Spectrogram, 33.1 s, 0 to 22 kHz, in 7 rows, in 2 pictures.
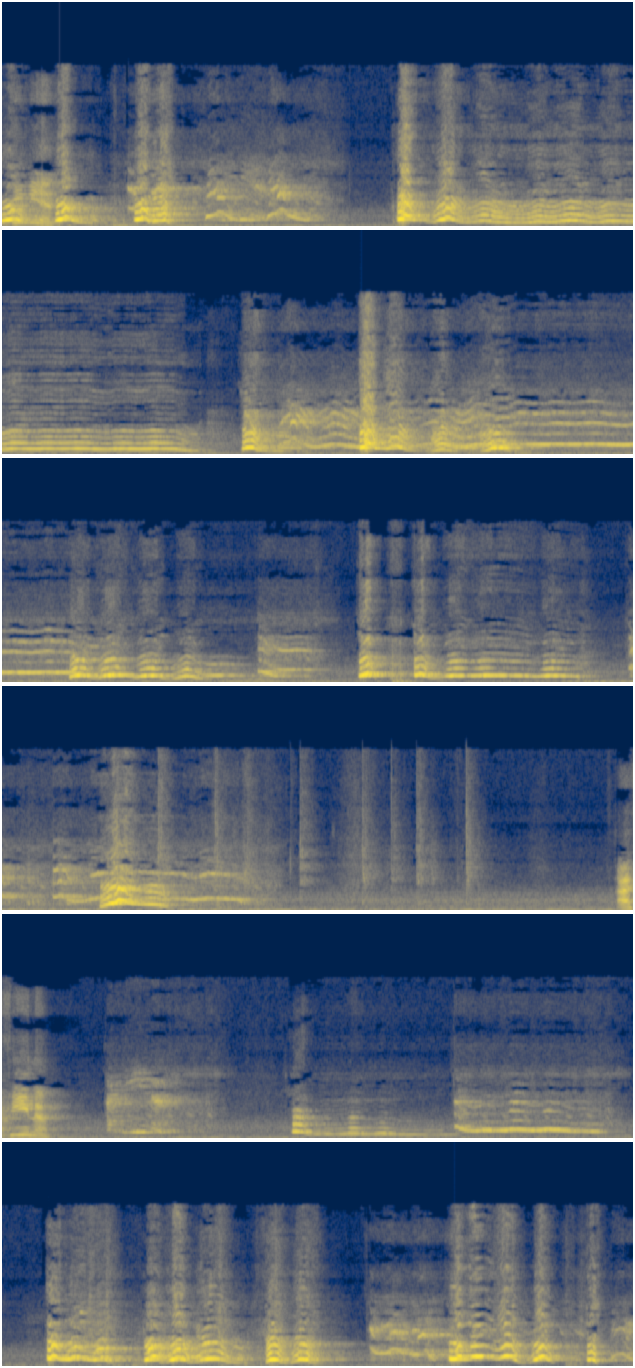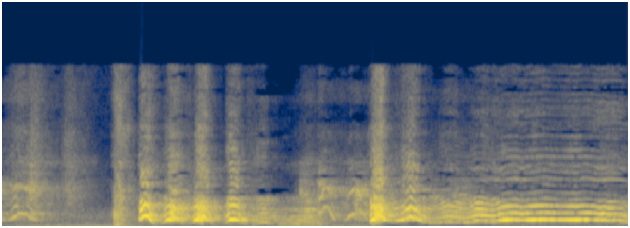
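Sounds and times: dog yipping: 0.0s - 3.5s, 6.6s - 13.0s, 13.6s - 16.3s, 19.7s - 20.6s, 22.3s - 31.9s
dog howling: 6.6s - 11.8s.

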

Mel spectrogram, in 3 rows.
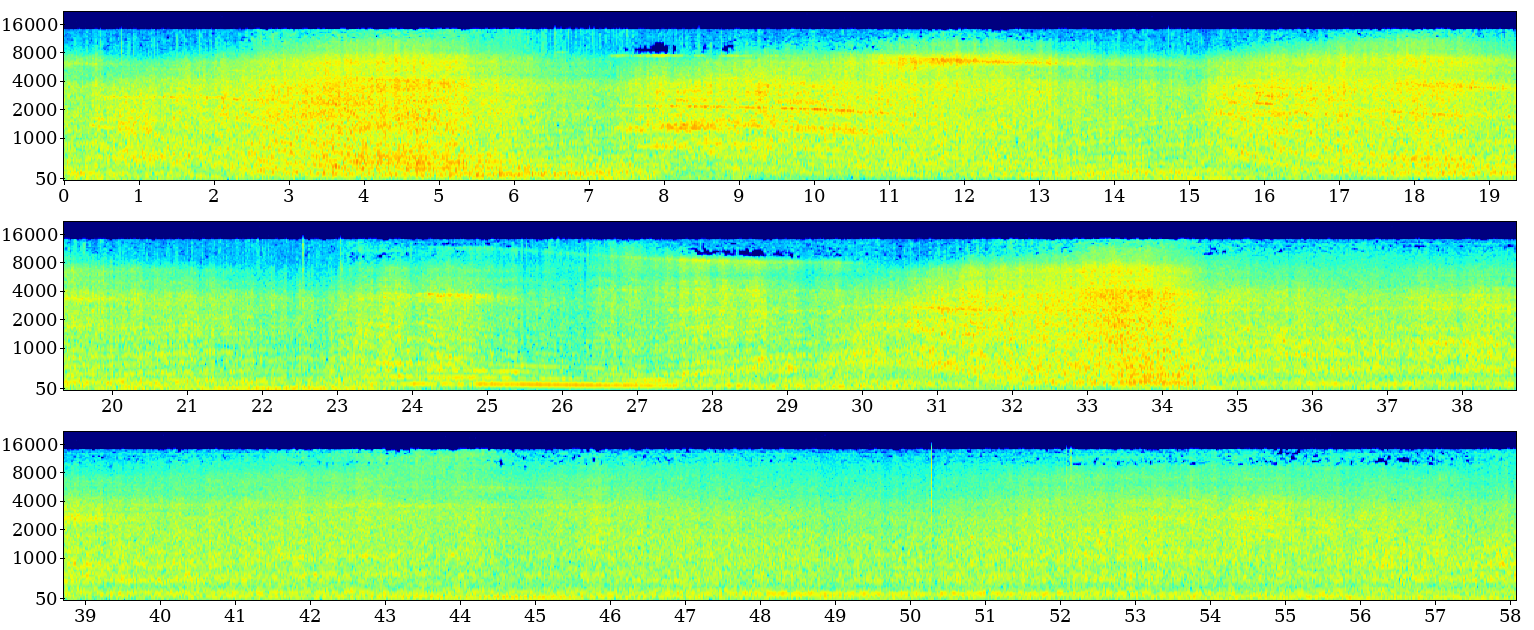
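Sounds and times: jet airliner passing overhead: 0.0s - 58.0s
turboprop propeller drone: 0.0s - 58.0s.

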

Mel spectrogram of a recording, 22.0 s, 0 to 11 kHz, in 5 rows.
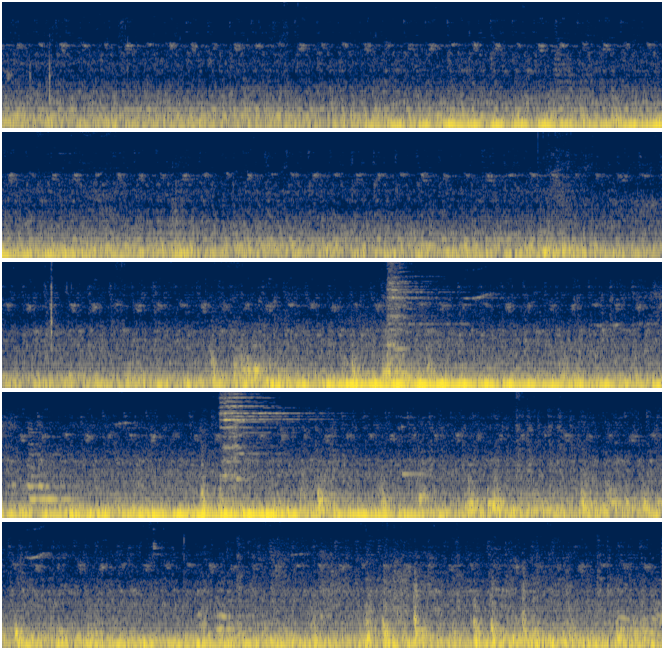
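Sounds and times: train moving: 0.0s - 22.0s
sharp metal clanks: 11.2s - 12.2s, 14.5s - 16.4s.

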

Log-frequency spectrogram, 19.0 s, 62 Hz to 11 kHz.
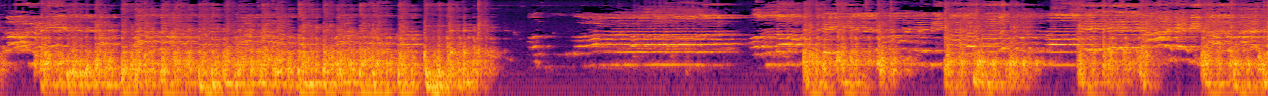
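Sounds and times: frame drums struck by hand: 0.0s - 7.8s, 16.2s - 19.0s
boys' chorus singing: 0.0s - 19.0s.

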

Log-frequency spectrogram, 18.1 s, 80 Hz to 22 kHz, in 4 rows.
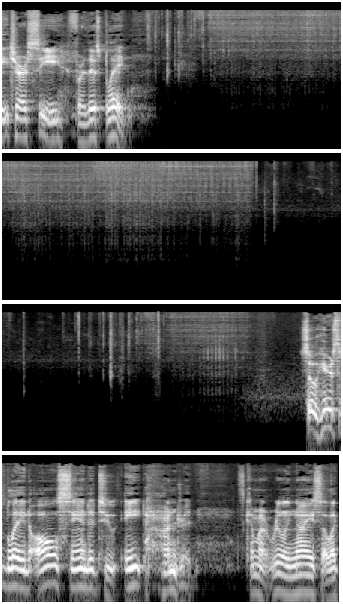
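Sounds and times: sandpaper rubbing on knife blade: 2.7s - 8.0s.

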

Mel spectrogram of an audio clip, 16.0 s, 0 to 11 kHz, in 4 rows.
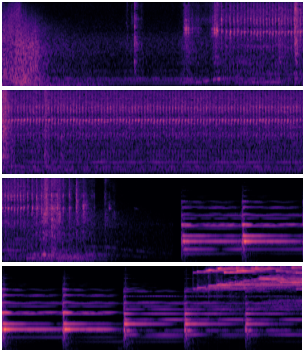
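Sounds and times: whoosh: 0.0s - 1.6s
film projector clattering: 2.4s - 9.6s.

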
